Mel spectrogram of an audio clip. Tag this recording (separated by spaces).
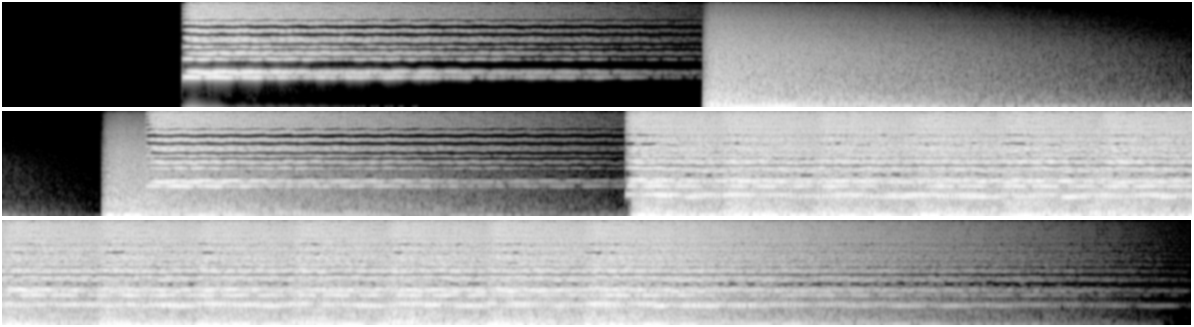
psycho attack scare dramatic stab jump-out startle film cinematic movie-surprise horror stabbing-music strings jump jump-scare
